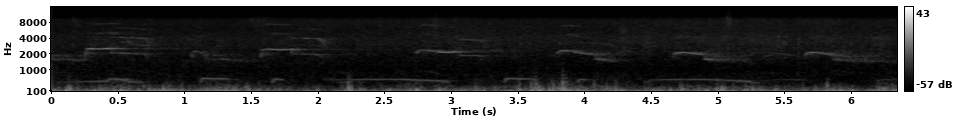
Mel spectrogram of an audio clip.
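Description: Birds calling. There is a run of short high chirps about twice a second, mixed with lower, longer calls that bend downward, over a steady low rumble.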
